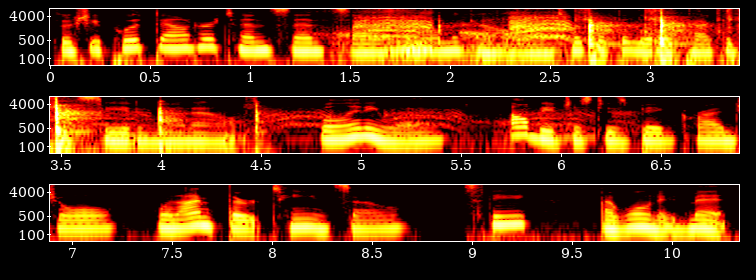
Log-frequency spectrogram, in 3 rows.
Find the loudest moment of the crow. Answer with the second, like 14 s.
2 s.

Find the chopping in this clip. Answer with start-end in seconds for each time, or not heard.
1.9-4.5.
